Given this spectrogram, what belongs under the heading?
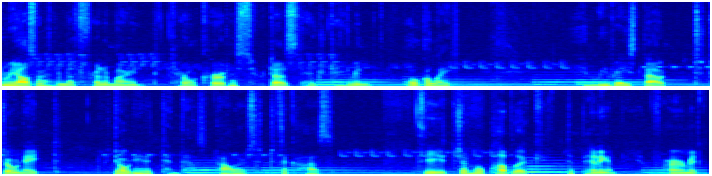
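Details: Adult man with rare mixed adductor and abductor spasmodic dysphonia (laryngeal dystonia of vocal cord muscles), gradual onset, treated with Botox injections into the throat and speech therapy; spasmodic dysphonia.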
